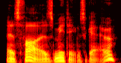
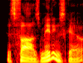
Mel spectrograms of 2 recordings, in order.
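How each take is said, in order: First: It is spoken in a posh BBC-style accent. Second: It is spoken in an ordinary everyday accent.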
